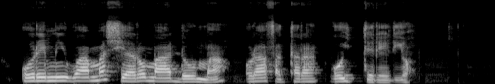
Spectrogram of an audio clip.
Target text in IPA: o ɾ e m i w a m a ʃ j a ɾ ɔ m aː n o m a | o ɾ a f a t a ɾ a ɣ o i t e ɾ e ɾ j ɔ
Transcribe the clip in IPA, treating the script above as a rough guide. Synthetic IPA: o ɾ e m i w a m a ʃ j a ɾ ɔ m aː d o m a | o ɾ a f a t a ɾ a ɣ o i t e ɾ e ɾ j ɔ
